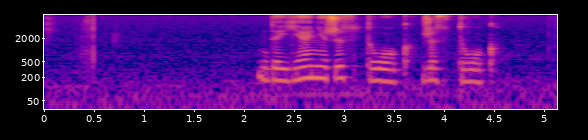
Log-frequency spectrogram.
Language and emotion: Russian, neutral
